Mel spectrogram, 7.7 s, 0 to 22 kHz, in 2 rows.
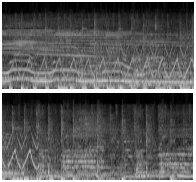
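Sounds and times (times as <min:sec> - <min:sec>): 
fire engine siren wailing: 0:00.2 - 0:05.9
thumping musical beat: 0:01.4 - 0:07.5.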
